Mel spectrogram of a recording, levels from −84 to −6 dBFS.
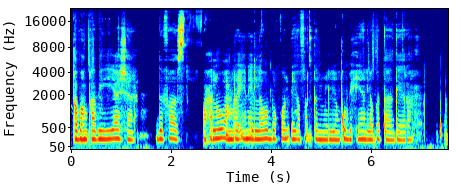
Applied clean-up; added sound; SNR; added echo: neural mask model Resemble Enhance denoiser.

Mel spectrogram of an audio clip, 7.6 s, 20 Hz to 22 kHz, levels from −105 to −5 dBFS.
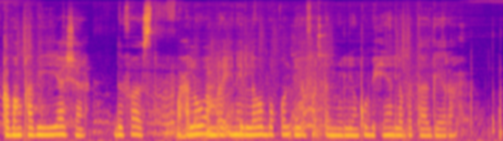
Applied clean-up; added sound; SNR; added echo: none; Zipper (clothing); 16 dB; none.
